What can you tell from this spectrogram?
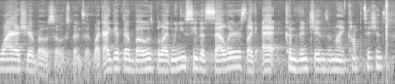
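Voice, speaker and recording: A woman's very deep, low voice at a fairly quick pace, hardly any pauses, and noticeable background noise. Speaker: podcast co-host. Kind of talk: casual chat. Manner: talkative, animated.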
